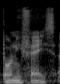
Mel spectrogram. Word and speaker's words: Boniface: Also, der Verein sagt Boniface.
